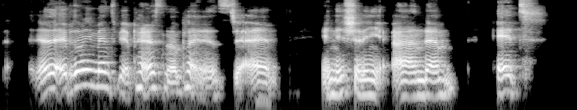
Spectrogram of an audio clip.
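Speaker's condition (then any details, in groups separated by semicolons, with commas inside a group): Cerebral palsy; very slightly delayed speech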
